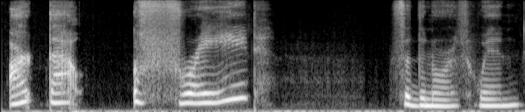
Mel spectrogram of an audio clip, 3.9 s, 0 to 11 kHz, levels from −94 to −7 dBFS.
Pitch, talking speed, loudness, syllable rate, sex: 255 Hz, 105 wpm, -18 LUFS, 3.5 syllables/s, female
